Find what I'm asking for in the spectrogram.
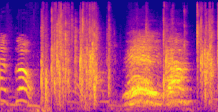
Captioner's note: claps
